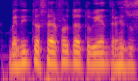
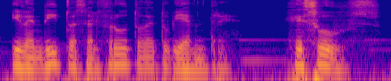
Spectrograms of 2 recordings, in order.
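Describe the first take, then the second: First: It is said quickly, with the name barely heard. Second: It is said slowly, with the name clearly stressed. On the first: The name is lost in hurried prayer. The speaker calls it wrong. "a veces rezamos a la carrera y ni se percibe esto" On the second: The name is honored with care. The speaker calls it right. "Que pueda ser bien pronunciado el nombre de nuestro Señor"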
